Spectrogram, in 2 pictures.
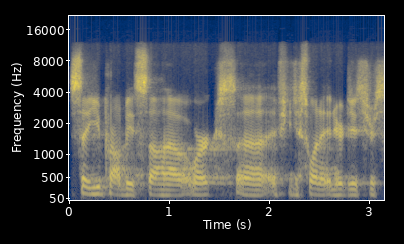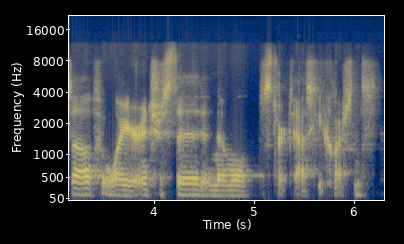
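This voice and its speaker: Man, meeting chair, casual quick instructions, gravelly voice. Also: mid-range voice, flat delivery, a bit bright, poor audio.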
